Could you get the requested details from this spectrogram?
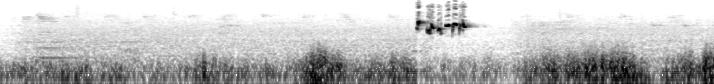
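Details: Caged tame bulbul of a male and female pair gives one short warbled phrase of quick looping whistles midway, over steady low rumbling background noise.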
